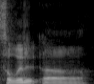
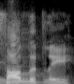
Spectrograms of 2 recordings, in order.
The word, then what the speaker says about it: Solidly: And somebody mentioned one that Andre's new project, they're utilizing the governance tokens as well, called Solidity. Is that how you say it? Solidly. Solidly. Sorry.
